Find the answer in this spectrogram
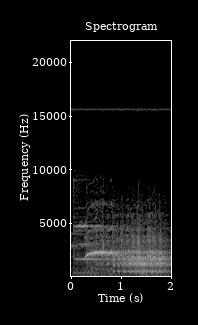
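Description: A horse whinnying: one long, quavering call that starts about a quarter second in and fades near the end.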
